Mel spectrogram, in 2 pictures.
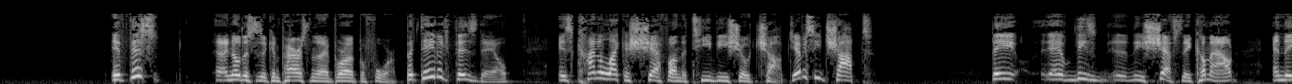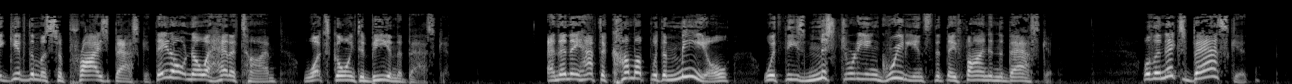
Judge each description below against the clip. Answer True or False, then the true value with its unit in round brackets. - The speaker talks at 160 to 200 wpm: True (195 wpm)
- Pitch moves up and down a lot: True (6.6 semitones)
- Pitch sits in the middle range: False (200 Hz)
